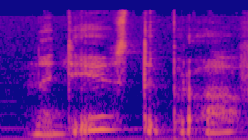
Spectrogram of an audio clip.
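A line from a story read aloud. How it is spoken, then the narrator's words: Muttered. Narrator (Russian): пробормотал Горелый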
